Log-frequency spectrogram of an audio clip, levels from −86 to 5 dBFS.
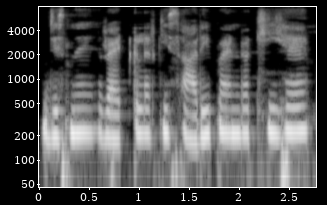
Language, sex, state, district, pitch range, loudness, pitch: Hindi, female, Madhya Pradesh, Dhar, 210-225 Hz, -13 LUFS, 215 Hz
